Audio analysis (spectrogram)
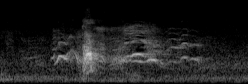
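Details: A dog at play gives a short whining, yelping vocalisation that rises and falls over about two seconds, with a louder burst near the middle; quiet background.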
